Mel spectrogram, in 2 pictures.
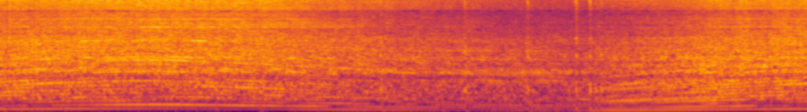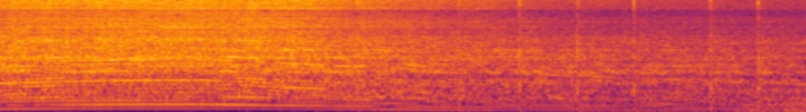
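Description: Small two-stroke engine revved twice, with a dry metallic rattle over the buzz from piston slap. Cause suspected, not confirmed.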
